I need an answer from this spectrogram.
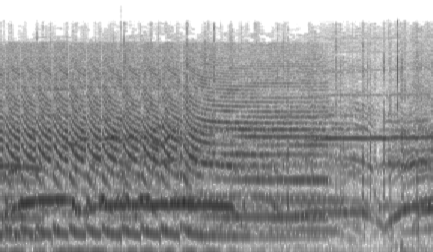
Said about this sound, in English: You get an air horn.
